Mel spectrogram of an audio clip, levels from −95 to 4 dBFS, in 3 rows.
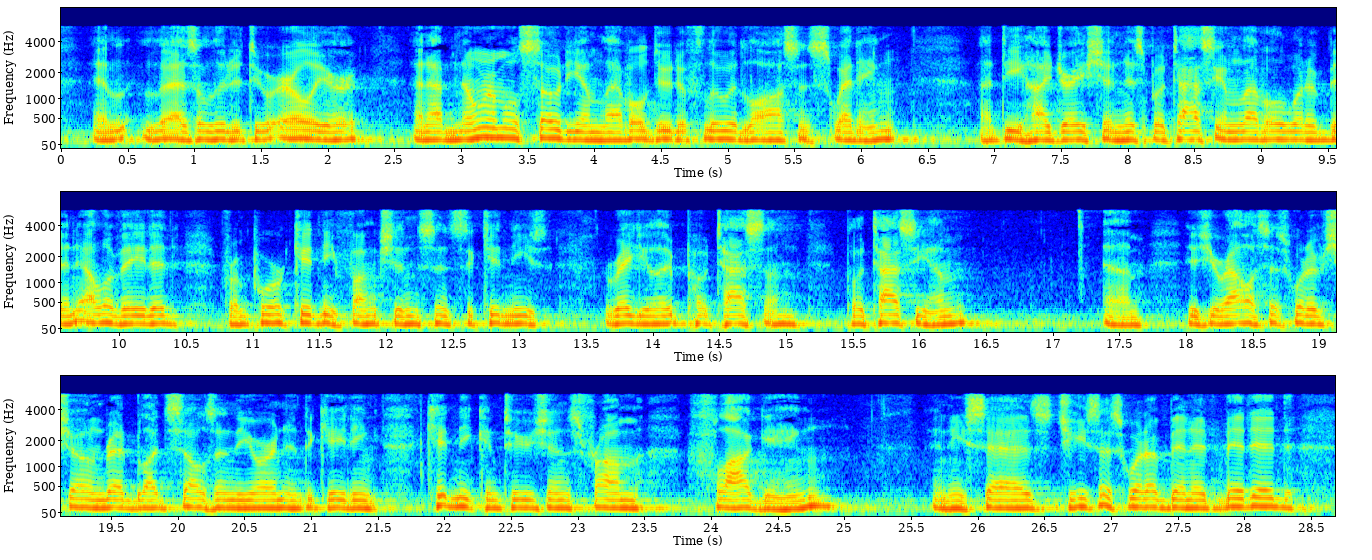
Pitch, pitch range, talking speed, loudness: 120 Hz, 115-130 Hz, 125 wpm, -23 LUFS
